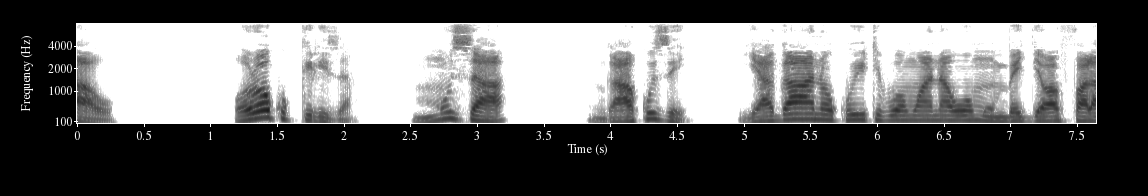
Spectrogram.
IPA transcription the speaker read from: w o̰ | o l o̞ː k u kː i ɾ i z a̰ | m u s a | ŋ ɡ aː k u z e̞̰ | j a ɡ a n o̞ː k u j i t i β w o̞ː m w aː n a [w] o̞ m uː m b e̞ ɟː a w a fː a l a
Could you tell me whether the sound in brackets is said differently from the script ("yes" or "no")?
no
